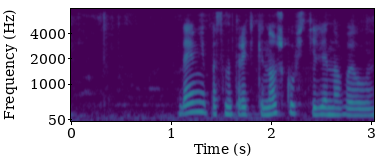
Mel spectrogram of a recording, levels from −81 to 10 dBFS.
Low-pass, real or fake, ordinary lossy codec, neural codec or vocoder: 7.2 kHz; fake; MP3, 64 kbps; codec, 24 kHz, 3.1 kbps, DualCodec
